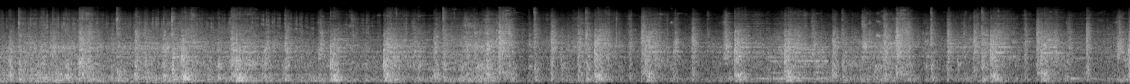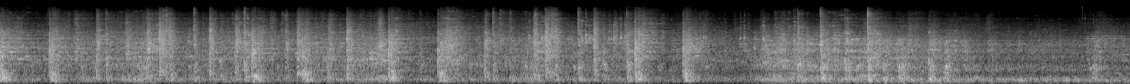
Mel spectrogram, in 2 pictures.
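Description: Passenger coaches rolling past at close range, their wheels clicking and knocking over the rail joints in a steady clickety-clack. The clatter eases off near the end as the last coach draws away.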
